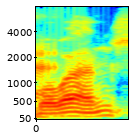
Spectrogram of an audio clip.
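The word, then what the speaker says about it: Vauban: Sí, però que, Bauban, sí.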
